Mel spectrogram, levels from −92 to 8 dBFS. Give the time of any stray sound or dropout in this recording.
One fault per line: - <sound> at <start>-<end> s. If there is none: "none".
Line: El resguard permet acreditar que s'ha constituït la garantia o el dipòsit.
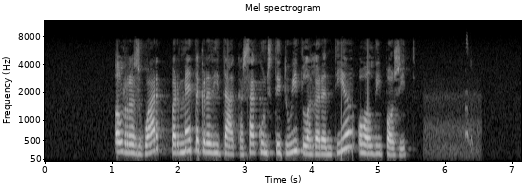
- chirp at 6.3-6.4 s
